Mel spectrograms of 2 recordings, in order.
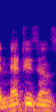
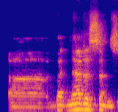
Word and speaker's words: netizens: But netizens is a good word. As netizens, I don't even know if I'm saying that right, but as netizens, it rhymes with citizens.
